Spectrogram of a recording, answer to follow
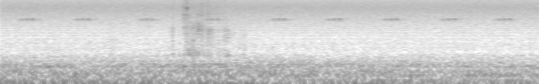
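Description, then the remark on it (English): A big plane rumbles overhead, a deep, steady roar filling the whole clip, while a cricket chirps in regular high-pitched pulses above it. No one speaks. “Big plane.”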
